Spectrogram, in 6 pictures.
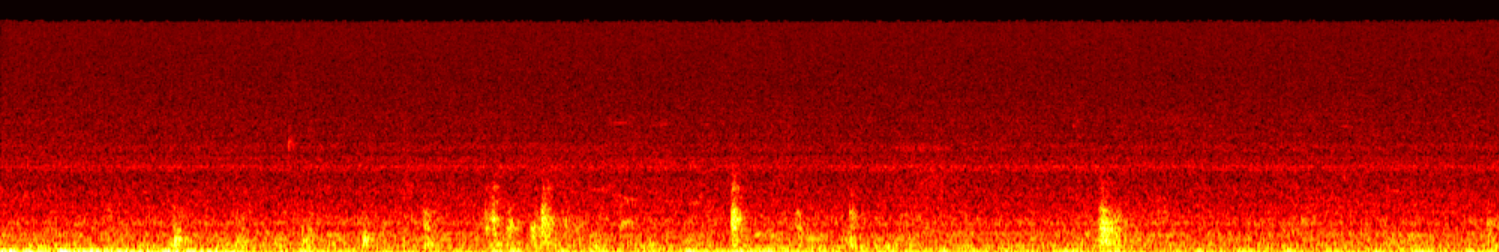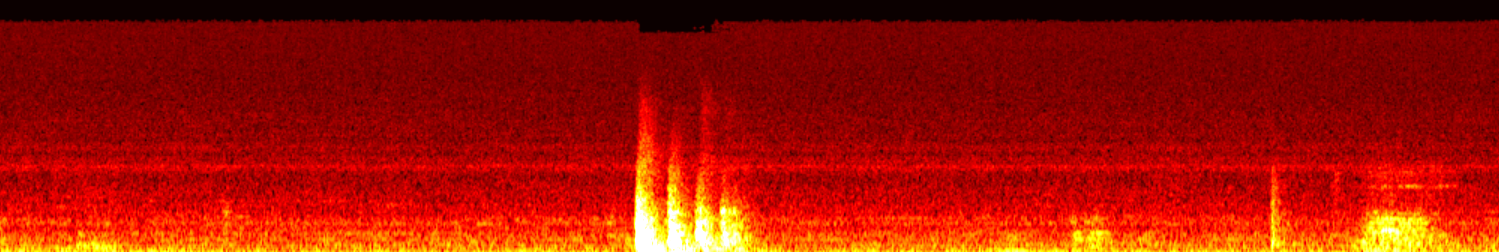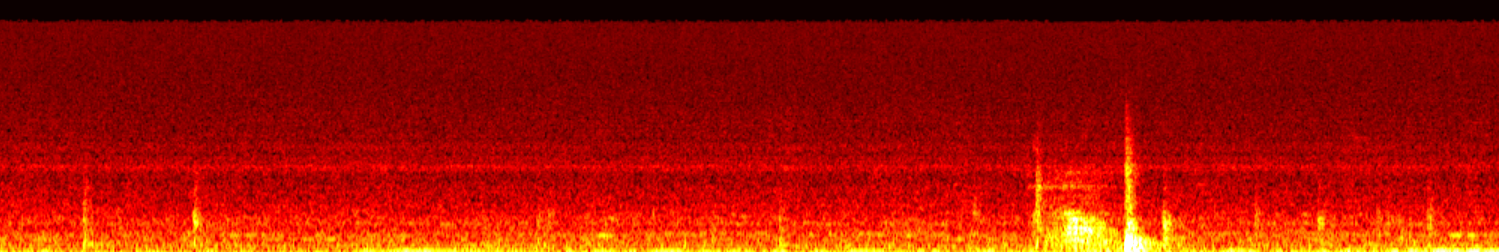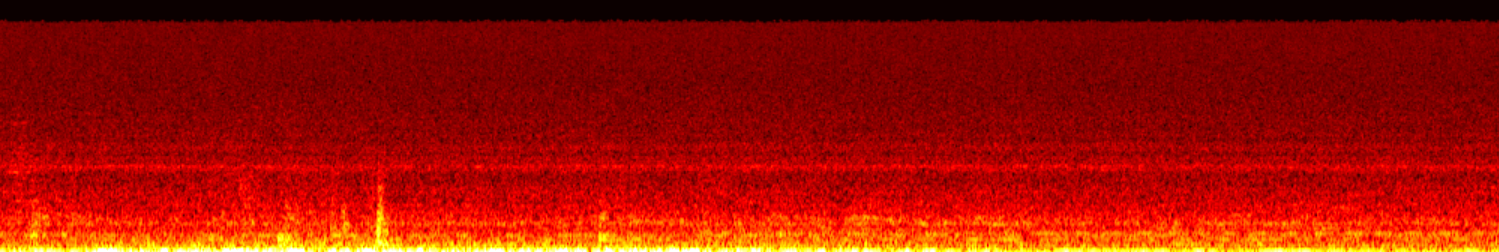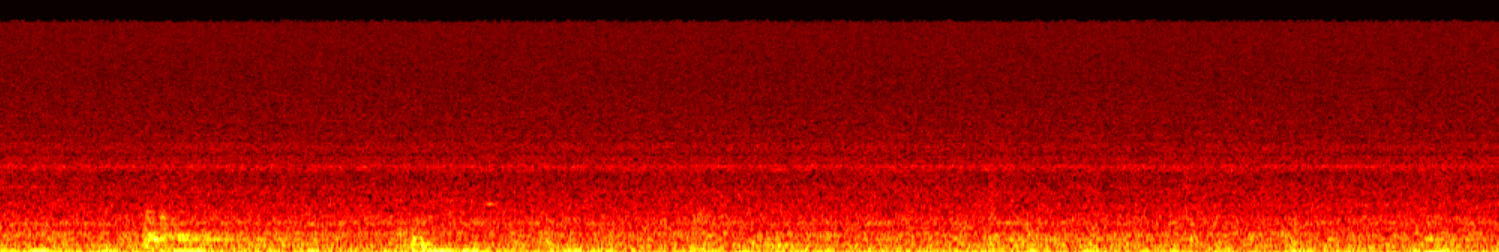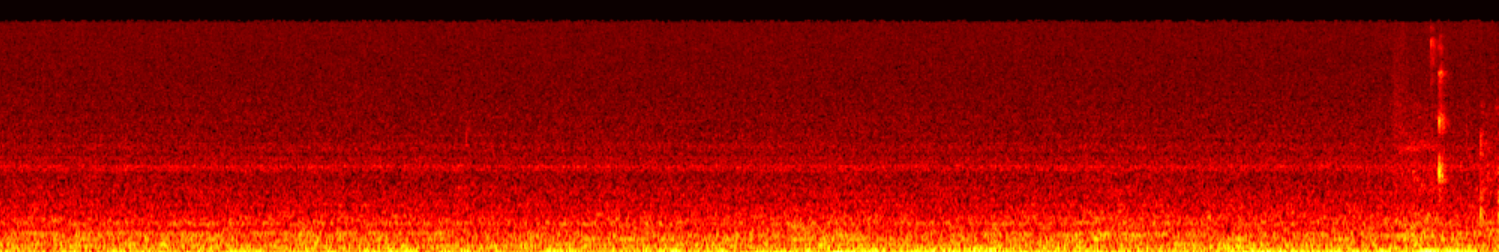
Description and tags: indoors dorm dormitory ambient room tone closed window distant noises neighbours
ambient, noises, tone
